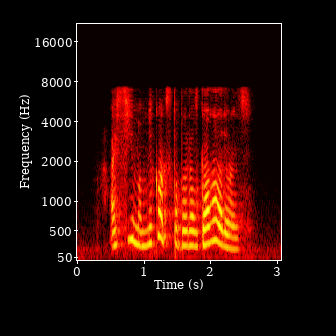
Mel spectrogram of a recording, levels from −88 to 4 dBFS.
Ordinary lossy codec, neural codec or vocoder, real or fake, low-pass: none; codec, 16 kHz, 1.1 kbps, Voila-Tokenizer; fake; 7.2 kHz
